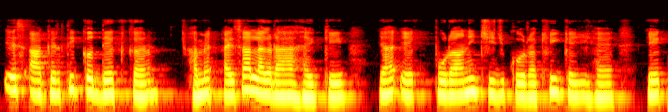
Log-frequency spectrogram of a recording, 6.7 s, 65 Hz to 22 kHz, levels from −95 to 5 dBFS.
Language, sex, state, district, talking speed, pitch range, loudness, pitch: Hindi, male, Punjab, Kapurthala, 170 wpm, 150-170 Hz, -14 LUFS, 160 Hz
